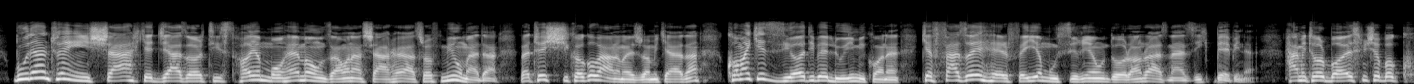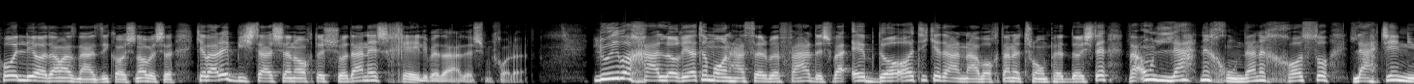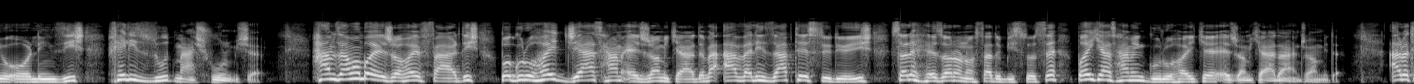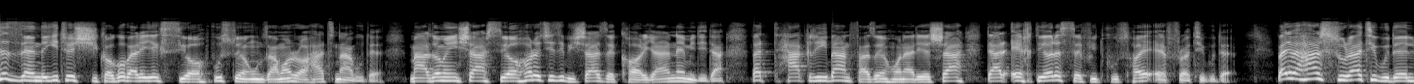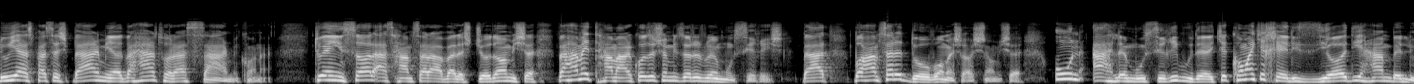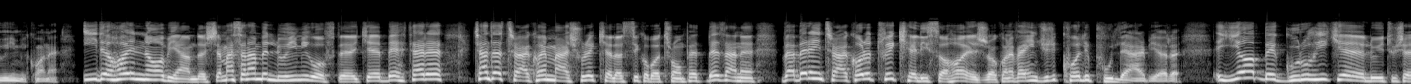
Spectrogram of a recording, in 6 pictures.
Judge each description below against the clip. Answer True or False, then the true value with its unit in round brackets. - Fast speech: True (170 wpm)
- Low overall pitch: False (165 Hz)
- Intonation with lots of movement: True (5.8 semitones)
